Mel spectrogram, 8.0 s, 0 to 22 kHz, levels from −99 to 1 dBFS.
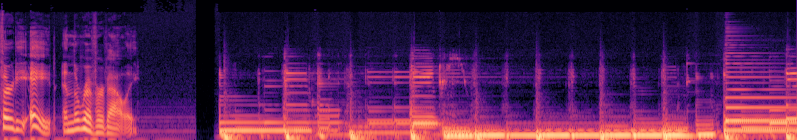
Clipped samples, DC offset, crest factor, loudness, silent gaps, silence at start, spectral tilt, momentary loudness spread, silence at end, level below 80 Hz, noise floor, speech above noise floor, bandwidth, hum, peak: under 0.1%; under 0.1%; 14 dB; -18 LUFS; none; 0 s; -8 dB/octave; 9 LU; 0 s; -24 dBFS; -55 dBFS; 35 dB; 7.6 kHz; none; -2 dBFS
